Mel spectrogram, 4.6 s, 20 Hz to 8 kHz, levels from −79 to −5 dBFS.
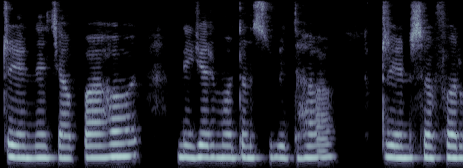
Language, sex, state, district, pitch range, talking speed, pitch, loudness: Bengali, female, West Bengal, Jalpaiguri, 205-215 Hz, 130 wpm, 210 Hz, -27 LUFS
